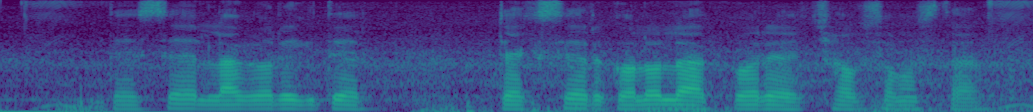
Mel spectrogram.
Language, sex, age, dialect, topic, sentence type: Bengali, female, 31-35, Jharkhandi, banking, statement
